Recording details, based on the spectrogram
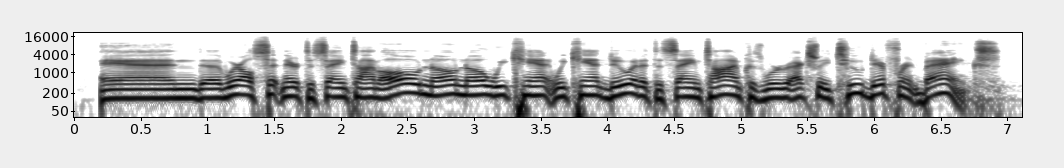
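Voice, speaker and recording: In a normal speaking voice, a man talks fairly quickly with hardly any pauses, a fairly high pitch, ordinary pitch variation and very even loudness. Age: 30s. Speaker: radio host, real estate broker. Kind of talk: radio talk show.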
